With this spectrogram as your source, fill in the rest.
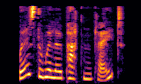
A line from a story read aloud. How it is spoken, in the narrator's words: I asked, trying to make my voice sound casual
